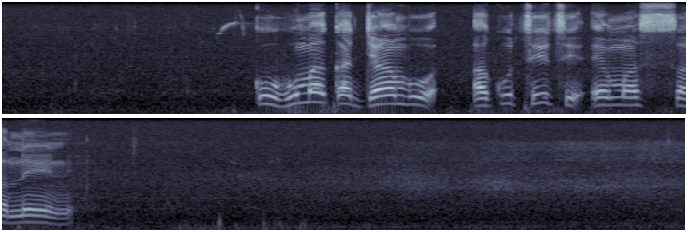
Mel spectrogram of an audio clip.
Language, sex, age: Tsonga, male, 21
